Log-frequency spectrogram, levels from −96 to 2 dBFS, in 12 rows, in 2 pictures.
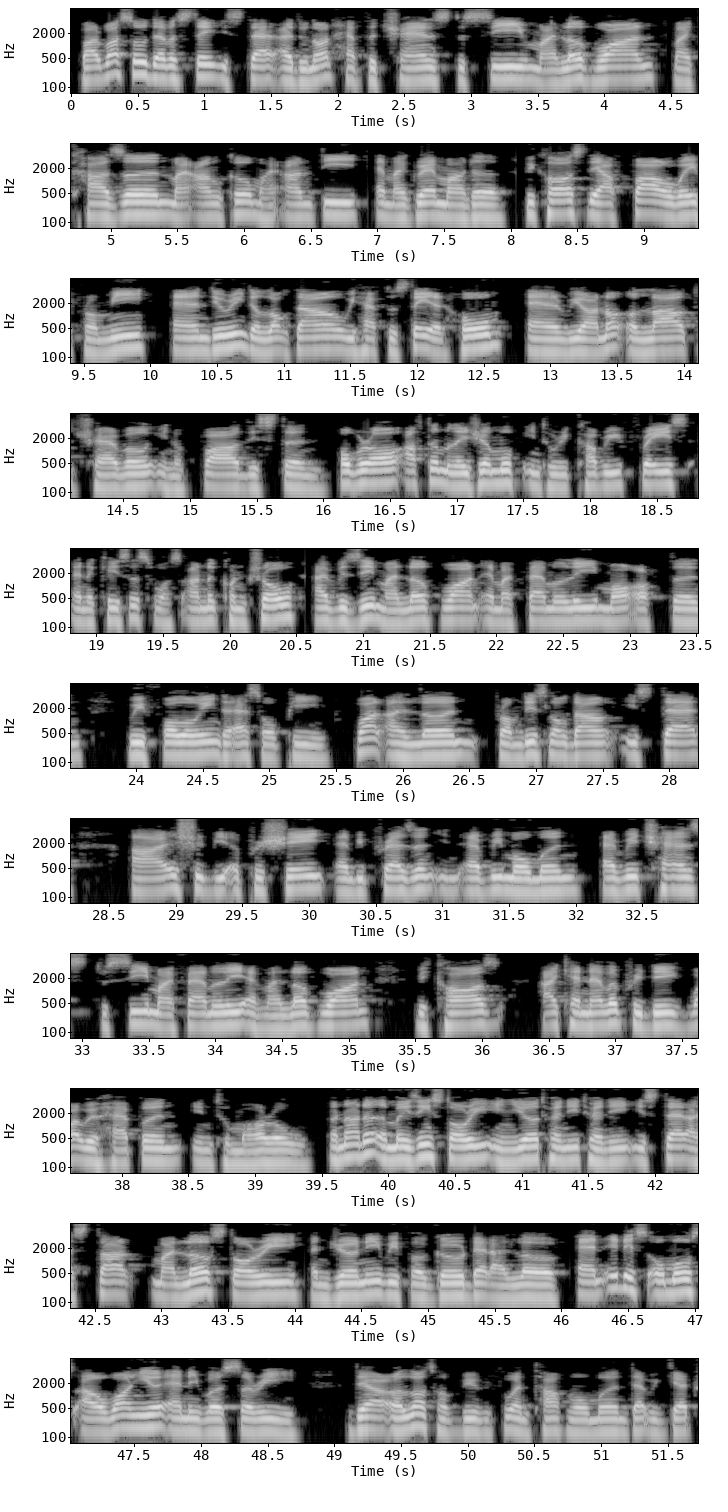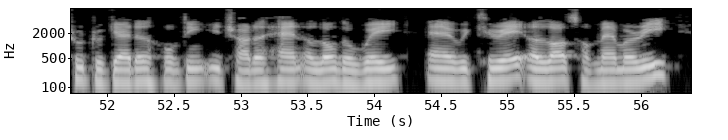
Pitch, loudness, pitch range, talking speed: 145 Hz, -19 LUFS, 135-155 Hz, 185 wpm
